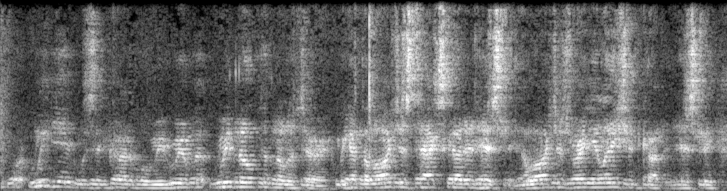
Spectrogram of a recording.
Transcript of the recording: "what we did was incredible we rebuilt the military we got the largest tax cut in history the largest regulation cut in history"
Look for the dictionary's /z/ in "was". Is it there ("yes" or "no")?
yes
